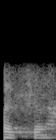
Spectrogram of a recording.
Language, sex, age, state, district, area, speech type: Sindhi, other, 60+, Maharashtra, Thane, urban, conversation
